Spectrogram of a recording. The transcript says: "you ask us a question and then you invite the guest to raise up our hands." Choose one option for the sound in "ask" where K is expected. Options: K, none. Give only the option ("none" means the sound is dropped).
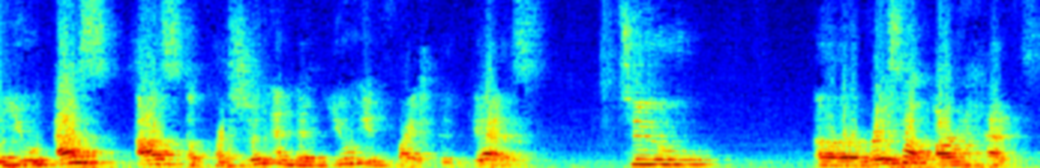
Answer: none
